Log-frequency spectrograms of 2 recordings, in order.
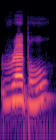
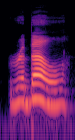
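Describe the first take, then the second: First: "rebel" as a noun, REB-ul; stress on first syllable. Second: "rebel" as a verb, ri-BEL; weak first vowel in "rebel", weight on BEL; stress on second syllable. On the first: Teacher shows the noun, "rebel" stressed on REB. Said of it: "stressed on the prefix". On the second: Teacher shows the verb, "rebel" stressed on BEL. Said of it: "stressed on the stem". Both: Shown as a demonstration.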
